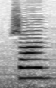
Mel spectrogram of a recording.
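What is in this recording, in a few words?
"shan", Mandarin Chinese, neutral tone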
